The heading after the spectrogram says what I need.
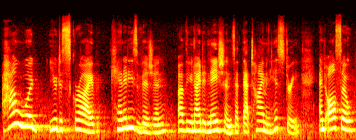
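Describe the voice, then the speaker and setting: A woman's voice: fairly high pitch, expressive, unhurried. Polite woman asking from the floor. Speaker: audience member asking a question. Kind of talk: question from the floor.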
